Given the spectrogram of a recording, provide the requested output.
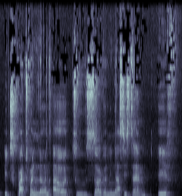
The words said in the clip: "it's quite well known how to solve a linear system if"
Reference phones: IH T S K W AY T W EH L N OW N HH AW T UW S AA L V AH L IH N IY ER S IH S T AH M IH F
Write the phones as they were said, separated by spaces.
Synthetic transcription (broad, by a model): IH T S K W AY T W EH L N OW N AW T UW S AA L V AH N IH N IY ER S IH S T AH M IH F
